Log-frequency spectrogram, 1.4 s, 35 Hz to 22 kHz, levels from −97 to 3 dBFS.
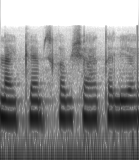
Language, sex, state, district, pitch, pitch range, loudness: Hindi, female, Bihar, Vaishali, 190 Hz, 190-195 Hz, -14 LUFS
